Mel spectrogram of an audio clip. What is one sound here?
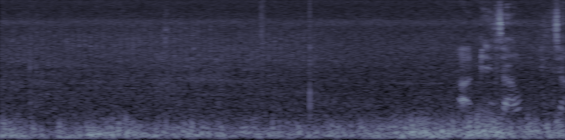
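A golf putter taps a ball.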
